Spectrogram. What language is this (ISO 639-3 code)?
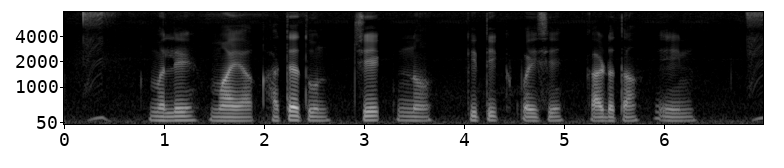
mar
